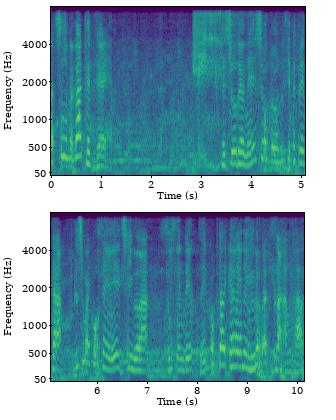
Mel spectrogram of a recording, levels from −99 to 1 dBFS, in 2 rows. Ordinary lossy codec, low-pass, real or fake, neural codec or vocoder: none; 7.2 kHz; fake; codec, 24 kHz, 1.5 kbps, HILCodec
